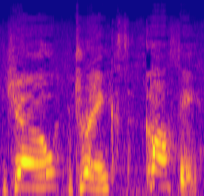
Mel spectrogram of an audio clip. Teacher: That's right. All of the words are stressed.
